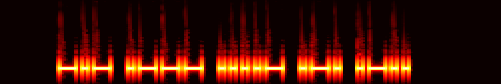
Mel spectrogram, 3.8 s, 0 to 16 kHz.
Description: Morse code, heard as a keyed tone, about 34 wpm, 700 Hz. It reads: KJ4RL
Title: Speed Racing - USA 2x2 Call Signs 28wpm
